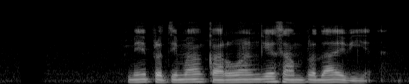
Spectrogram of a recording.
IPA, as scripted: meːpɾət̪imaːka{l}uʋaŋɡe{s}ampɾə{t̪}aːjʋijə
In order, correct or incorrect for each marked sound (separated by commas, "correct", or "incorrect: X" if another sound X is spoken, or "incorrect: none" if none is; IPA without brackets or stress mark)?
incorrect: ɾ, correct, incorrect: d̪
